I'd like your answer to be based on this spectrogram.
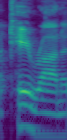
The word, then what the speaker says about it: Teheran: He was high a few years, but number one in front of him in different years were Tommy Hanson and Julio uh, Teheran, I believe is the correct pronunciation.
